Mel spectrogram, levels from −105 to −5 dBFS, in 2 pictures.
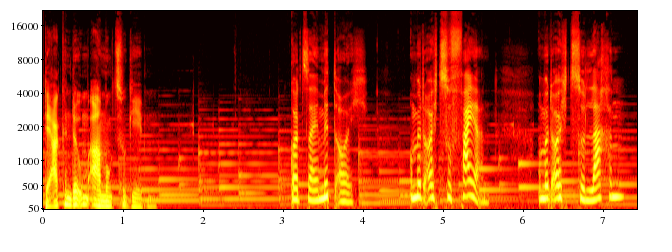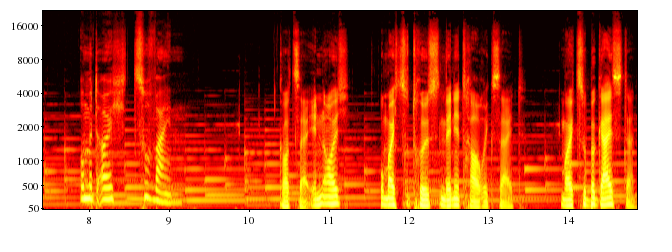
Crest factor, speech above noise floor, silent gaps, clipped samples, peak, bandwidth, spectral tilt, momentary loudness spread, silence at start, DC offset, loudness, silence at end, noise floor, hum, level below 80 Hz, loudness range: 20 dB; 22 dB; none; under 0.1%; -4 dBFS; 16 kHz; -6 dB/octave; 21 LU; 0 s; under 0.1%; -23 LUFS; 0 s; -44 dBFS; none; -48 dBFS; 5 LU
